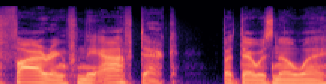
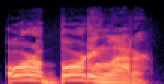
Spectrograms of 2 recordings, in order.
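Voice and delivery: higher, raised calling voice; shouted back; 6 semitones higher, 4 dB louder than usual. A narrator's reading. Hooch adds a second boarding option, shouting back. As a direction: keep calling the answer across. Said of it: "Hooch shouted back".

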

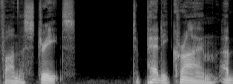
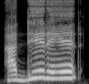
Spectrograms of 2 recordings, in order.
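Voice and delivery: much higher, loud triumphant shout; 5 dB louder, slower than usual. A narrator's reading. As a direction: yell it out in triumph. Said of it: "Fay shouted".

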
